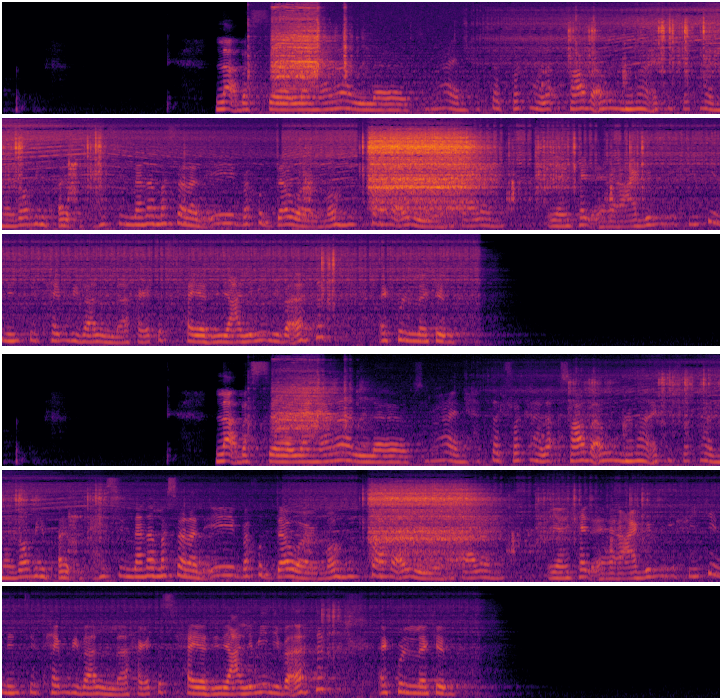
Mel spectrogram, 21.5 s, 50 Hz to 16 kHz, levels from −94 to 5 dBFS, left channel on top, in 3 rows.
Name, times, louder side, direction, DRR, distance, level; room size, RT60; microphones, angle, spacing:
voice 1, 2.1-18.9, right 1 dB, 15° right, 9 dB, 1.1 m, -39 dB
sound 1, 2.5-3.4 5.4-9.0 9.4-9.5 9.9-19.1, left 10 dB, 65° left, 2.3 m, -29 dB
30.0 x 23.0 x 4.8 m, 1.1 s
head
